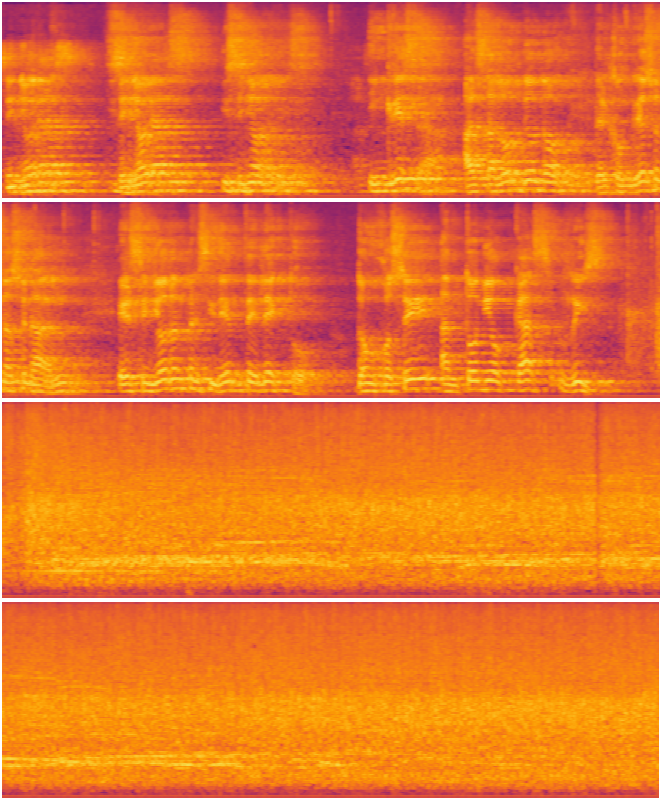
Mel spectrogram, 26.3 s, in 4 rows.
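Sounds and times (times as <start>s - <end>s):
speech: 0.0s - 12.8s
thunderous applause in a hall: 13.1s - 26.3s.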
